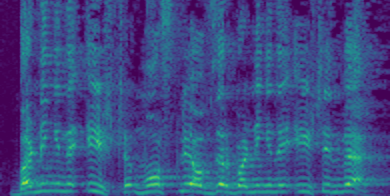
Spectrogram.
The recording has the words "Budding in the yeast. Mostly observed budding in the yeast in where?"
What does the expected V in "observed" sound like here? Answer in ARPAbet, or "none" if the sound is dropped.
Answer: none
